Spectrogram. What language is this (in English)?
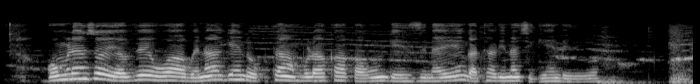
Ganda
